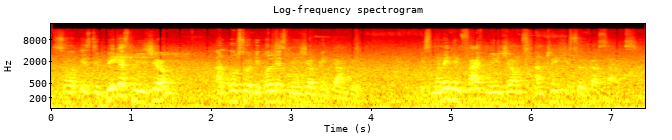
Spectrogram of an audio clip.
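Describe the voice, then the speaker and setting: A man keeps a fairly quick pace despite loud background noise. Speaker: museum guide. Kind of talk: guided tour explanation. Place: hall. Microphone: camera far.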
